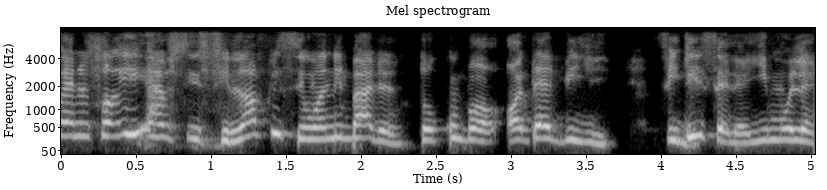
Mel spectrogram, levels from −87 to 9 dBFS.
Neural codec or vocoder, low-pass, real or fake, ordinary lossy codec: codec, 24 kHz, 3 kbps, HILCodec; 7.2 kHz; fake; none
